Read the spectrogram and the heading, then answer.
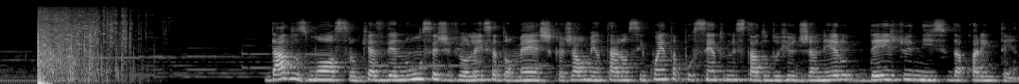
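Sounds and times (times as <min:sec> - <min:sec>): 
glass shattering with a loud crash: 0:00.4 - 0:01.8
speech: 0:02.6 - 0:10.1.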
